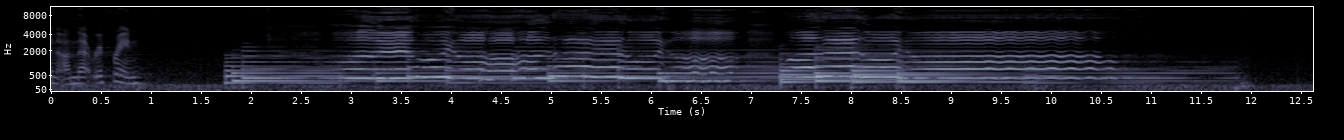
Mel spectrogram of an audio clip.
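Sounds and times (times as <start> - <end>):
soprano singing for Easter: 1.8 - 11.9.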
